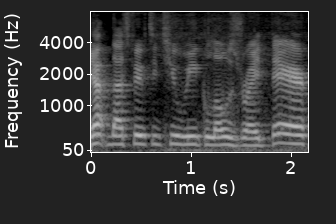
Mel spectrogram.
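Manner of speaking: ordinary talk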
